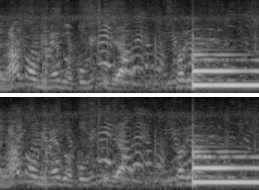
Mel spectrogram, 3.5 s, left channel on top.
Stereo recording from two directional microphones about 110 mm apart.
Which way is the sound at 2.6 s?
5° left (ahead or behind).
